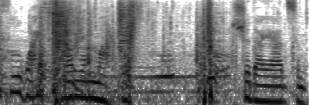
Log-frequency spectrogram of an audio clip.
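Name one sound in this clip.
A blade slashes and strikes a body.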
